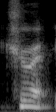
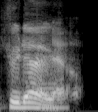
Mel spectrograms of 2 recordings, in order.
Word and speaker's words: Trudeau: Is it Kim Jong Un, Donald Trump, Emmanuel Macron, or Justin Trudeau? Is it how do you pronounce it? – Trudeau.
